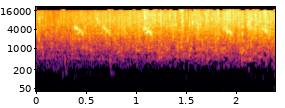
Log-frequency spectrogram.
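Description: Water pouring into a jug being filled, a steady hissing stream with light trickling and splashing, continuous from start to end with no talk.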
